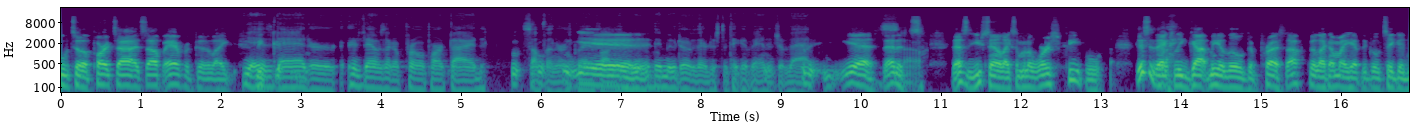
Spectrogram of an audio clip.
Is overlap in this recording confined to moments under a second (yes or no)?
no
